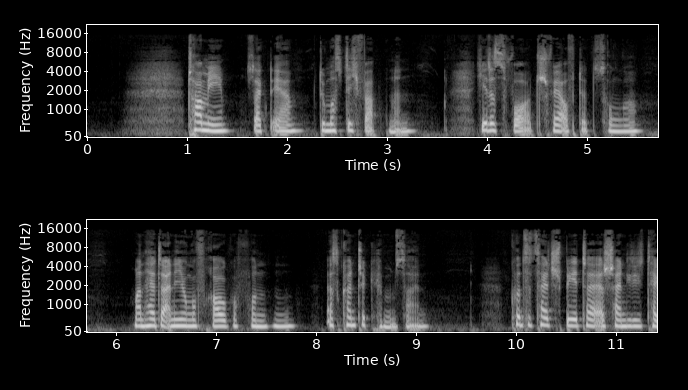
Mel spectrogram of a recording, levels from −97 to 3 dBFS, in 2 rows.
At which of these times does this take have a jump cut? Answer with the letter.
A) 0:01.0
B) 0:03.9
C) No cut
A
